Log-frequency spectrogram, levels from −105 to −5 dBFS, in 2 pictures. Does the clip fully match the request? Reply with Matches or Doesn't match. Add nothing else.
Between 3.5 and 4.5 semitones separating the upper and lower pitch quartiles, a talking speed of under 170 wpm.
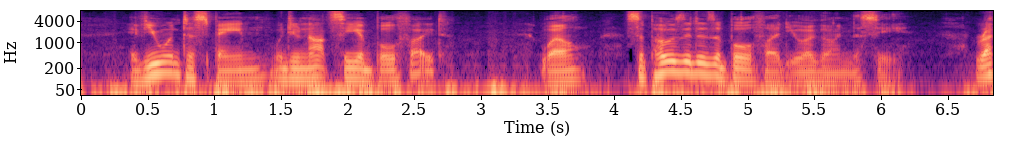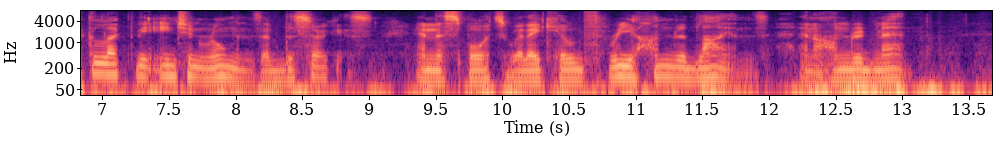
Doesn't match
